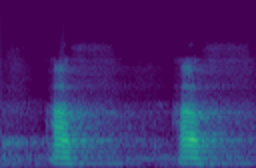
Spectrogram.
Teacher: basah kan bibir bagian bawah ada yang kering ada yang basah Fa itu gigi seri atas bertemu dengan bibir bawah yang senantiasa basah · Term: huruf fa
